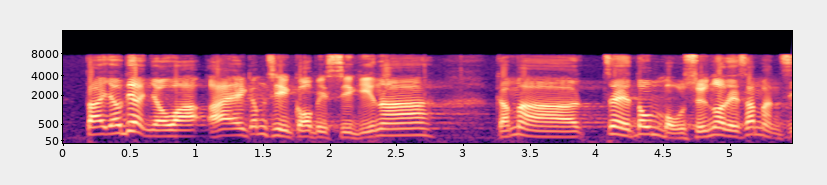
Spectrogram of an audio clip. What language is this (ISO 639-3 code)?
yue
